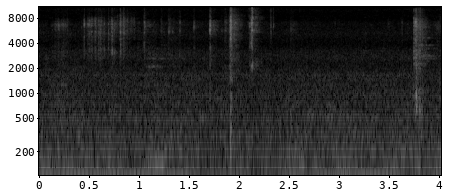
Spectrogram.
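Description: Scissors trimming a thin black line from a paper craft piece, heard as a few faint, crisp snips and clicks, two close together in the middle and one more near the end.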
